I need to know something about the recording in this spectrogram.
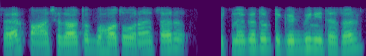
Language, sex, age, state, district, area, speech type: Urdu, male, 18-30, Uttar Pradesh, Rampur, urban, conversation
